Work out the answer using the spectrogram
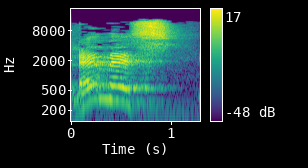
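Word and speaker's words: emes (אמת): As they say, emes is sheker, and sheker is emes. The correct pronunciation of the word for truth is emes, but it's an e'er word.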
